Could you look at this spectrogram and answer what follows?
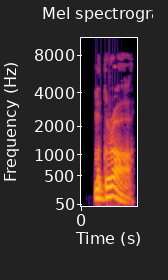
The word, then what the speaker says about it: McGrath: The surname of Andrew Gordon McGrath is pronounced in the Scottish style, McGraw.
